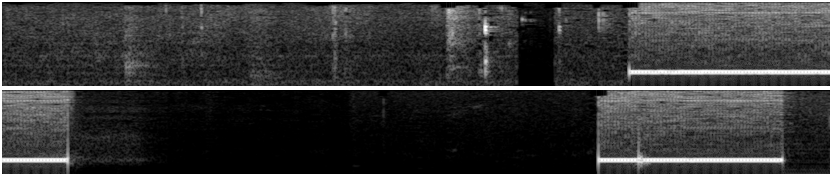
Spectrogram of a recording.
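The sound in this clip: A telephone line tone plays while a call is transferred: two long, steady, mid-pitched tone bursts separated by a stretch of silence. Faint, irregular line noise comes before the first burst.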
